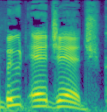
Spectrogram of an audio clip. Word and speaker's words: Buttigieg: How do you pronounce that name again? Boot Edge Edge. – Okay, thank you.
